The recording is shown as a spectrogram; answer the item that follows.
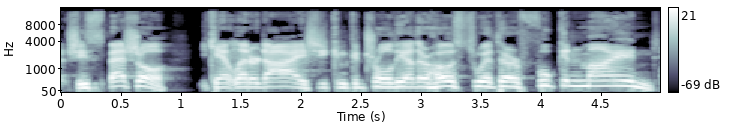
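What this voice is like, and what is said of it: Imitated Sizemore character accent. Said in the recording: “Good accent.”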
